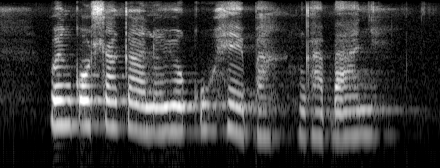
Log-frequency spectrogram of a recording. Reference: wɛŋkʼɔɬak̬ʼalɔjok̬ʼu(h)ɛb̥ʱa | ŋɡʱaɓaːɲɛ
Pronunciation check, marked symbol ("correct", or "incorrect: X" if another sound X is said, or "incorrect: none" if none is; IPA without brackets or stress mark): correct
